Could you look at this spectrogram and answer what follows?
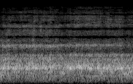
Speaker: You can hear it buzzing away. So I think we've got it.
